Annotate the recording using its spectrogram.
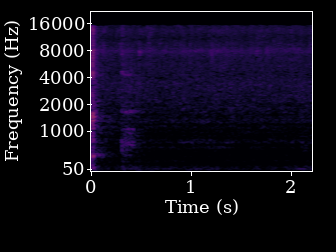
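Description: Faint, steady sizzle of sliced potatoes frying in a skillet.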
